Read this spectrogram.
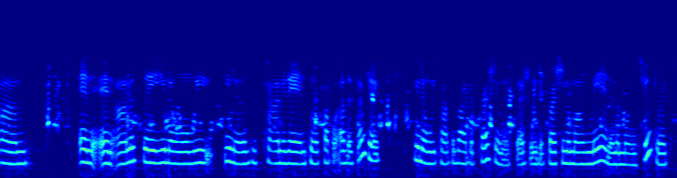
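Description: A woman's voice: fairly low pitch, steady tone, a little fast. A middle-aged woman talking casually, giving emphatic, encouraging advice in a colloquial way. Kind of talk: casual conversational talk, advice. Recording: thin phone-like sound with clear noise.

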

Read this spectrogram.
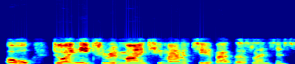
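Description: A man playing a calm otherworldly spirit guide in a radio drama, explaining things in a measured, quizzical way as an interview guest. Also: fairly high pitch, phone-quality sound, close to an everyday voice. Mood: explanatory, playful. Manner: measured, explanatory, quizzical about human speech.

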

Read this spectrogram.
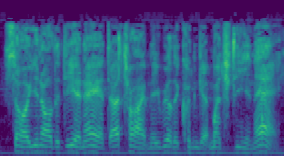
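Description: A man from Maine, guest on an interview show, talking haltingly with many restarts and fillers. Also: mid-range voice, steady tone, bright, forceful tone, low-quality recording. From Maine, USA. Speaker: guest, volunteer searching for missing children. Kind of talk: casual interview.

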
